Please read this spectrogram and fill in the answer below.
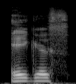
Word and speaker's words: Aegis: It was, this is why it's called gamma and not jamma. So it was a hard G. And Latin had no soft G.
